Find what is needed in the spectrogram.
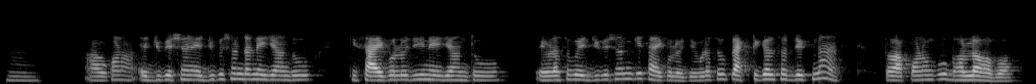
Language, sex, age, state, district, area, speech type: Odia, female, 18-30, Odisha, Khordha, rural, conversation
